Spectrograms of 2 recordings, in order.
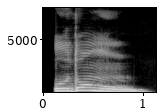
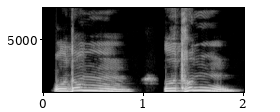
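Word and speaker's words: うどん: 우동, 우돈, 뭐가 편해요? 우동이 편하죠. 대신 이응을 길게 발음하는 거예요.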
